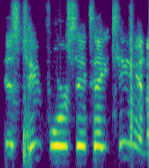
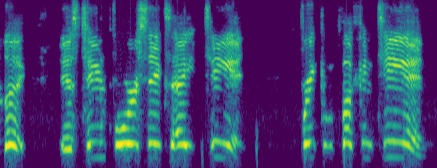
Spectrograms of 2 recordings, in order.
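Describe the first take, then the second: First: Put-on high, slow count like to a child; patronising official counts to ten. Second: Slow, emphatic count ending on ten; triumphant recount. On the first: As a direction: spell it out like he's teaching a kid. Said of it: "He goes". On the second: Retold or imitated. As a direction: prove you can count, proudly. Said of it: "I said".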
